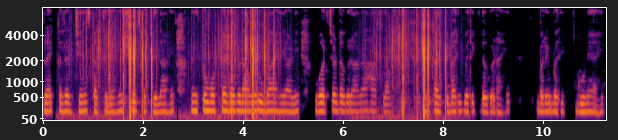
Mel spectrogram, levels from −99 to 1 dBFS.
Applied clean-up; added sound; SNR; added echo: none; Crack; -4 dB; none.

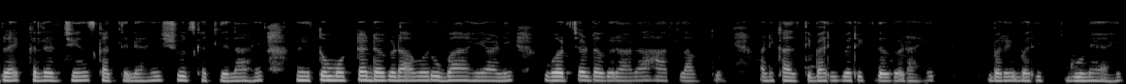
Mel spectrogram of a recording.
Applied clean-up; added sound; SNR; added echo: none; none; none; none.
